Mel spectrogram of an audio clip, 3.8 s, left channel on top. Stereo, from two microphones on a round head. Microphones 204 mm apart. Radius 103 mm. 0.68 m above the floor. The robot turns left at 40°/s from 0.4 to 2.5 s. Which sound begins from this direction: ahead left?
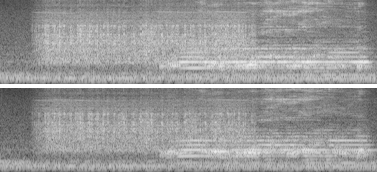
A blender, at 1.6 s.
